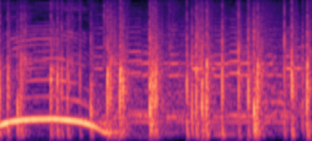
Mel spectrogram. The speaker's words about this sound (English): Why does our clapping sound like fireworks? I don't know. Yes, they're clapping with firecrackers over there. That's so, a really interesting. I like that way. Technical difficulties with our wires.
